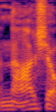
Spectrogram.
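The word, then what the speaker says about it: nasya: it into an oil it's called a nausea oil it's spelled nas ya it's a it's an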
